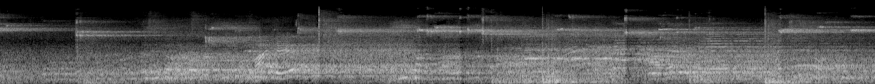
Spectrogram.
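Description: Men shout to each other across the hall.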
